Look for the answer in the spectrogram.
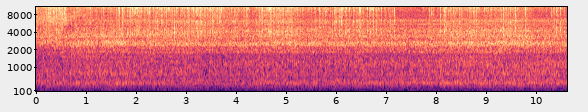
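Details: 2013 Dyson DC41 Animal Complete upright vacuum, used and under warranty: steady raspy whir with a fast uneven ratcheting chatter, about three or four a second, over the motor; the brush roll noise has returned and the owner plans to clean the brush roll again.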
